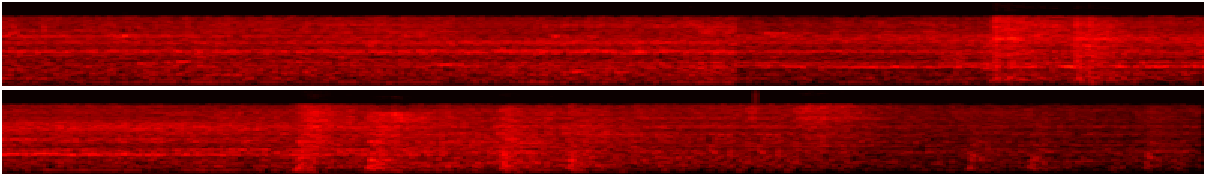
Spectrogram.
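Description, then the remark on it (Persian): A train rolls steadily along the rails with a constant low rumble and faint whine, punctuated by a few sharp clacks and thumps as the wheels pass over track joints. “تو داخل اون قطار نمیری، فهمیدی؟”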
